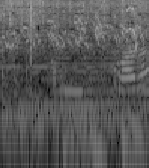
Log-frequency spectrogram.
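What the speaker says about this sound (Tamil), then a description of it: "இது வந்து கிராப்பு கோழி" Crested crop-haired chicken in a village, giving soft, repeated clucks close by against a steady background hum.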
